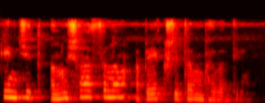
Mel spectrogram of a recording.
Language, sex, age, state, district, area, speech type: Sanskrit, male, 45-60, Karnataka, Uttara Kannada, rural, spontaneous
